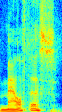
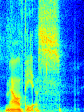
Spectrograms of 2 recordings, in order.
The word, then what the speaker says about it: Malthus: He was an economist in the 19th century, Thomas Malthus, I think is Malthus, Malthus.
